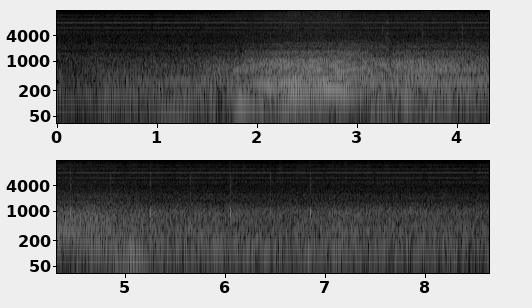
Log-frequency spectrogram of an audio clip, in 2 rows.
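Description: Skoda Superb Sportline 206TSI's turbocharged 2.0-litre four-cylinder, with a turbo muffler delete and aftermarket diverter valve, heard from inside the cabin with road noise. Under acceleration about two seconds in, its note rises and is loudest. It then eases off as the pitch falls and settles to a steady cruise.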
